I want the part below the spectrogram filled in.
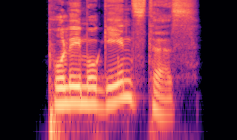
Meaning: strong/mixed nominative/accusative neuter singular superlative degree of polemogen
- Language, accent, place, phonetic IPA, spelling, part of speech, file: German, Germany, Berlin, [ˌpolemoˈɡeːnstəs], polemogenstes, adjective, De-polemogenstes.ogg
